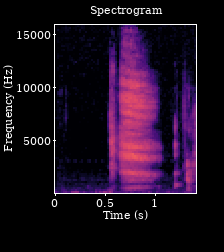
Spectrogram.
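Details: A child telling a story for a home video continues through a sneezing fit, saying "excuse me"; a quick intake of breath then a sharp hissing burst of air, a single sneeze.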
